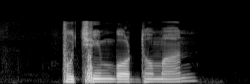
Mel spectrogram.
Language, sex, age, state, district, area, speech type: Santali, male, 30-45, West Bengal, Paschim Bardhaman, urban, spontaneous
